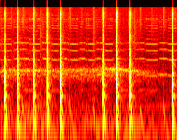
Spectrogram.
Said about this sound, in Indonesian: Mereka berduyun-duyun mendatangi rumah Lut untuk menjamah tamu-tamu Lut. Mereka berkumpul di depan rumah Lut dan menggedor-gedor pintu.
